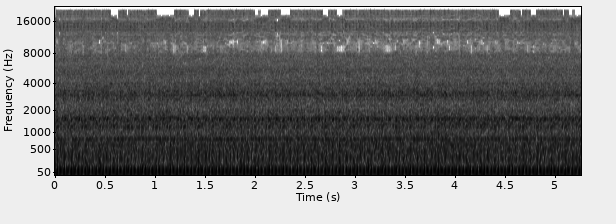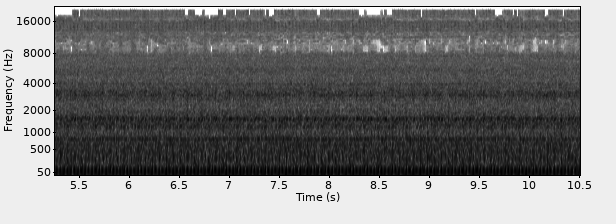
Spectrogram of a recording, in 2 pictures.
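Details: 2017 Toyota diesel idling after a major service: steady, hard, even knocking and rattling at roughly three to four beats per second.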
